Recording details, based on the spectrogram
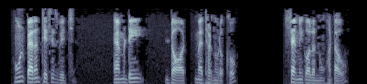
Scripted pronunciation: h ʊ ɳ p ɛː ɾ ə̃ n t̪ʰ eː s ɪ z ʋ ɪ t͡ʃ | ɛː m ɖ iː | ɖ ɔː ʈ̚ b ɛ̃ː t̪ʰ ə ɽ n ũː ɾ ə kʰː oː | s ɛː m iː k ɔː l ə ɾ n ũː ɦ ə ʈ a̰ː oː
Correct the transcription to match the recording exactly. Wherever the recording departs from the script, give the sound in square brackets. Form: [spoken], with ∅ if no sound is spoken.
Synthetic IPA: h ʊ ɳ p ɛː ɾ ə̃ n t̪ʰ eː s ɪ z ʋ ɪ t͡ʃ | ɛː m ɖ iː | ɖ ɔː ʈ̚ [m] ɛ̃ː t̪ʰ ə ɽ n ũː ɾ ə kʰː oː | s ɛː m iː k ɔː l ə ɾ n ũː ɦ ə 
